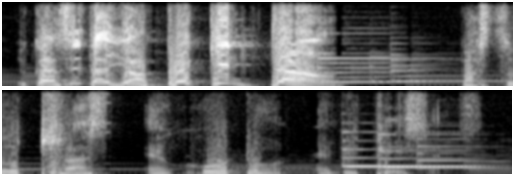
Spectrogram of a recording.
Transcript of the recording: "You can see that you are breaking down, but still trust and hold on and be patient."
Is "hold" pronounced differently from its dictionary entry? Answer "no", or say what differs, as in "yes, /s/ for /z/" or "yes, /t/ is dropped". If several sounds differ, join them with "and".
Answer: no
